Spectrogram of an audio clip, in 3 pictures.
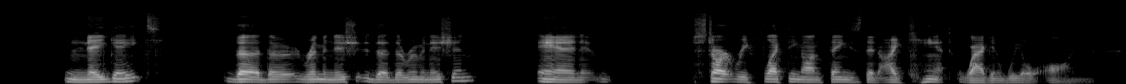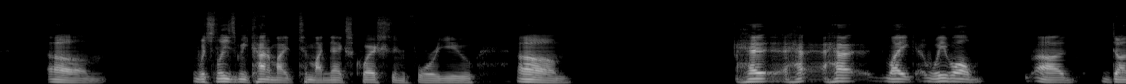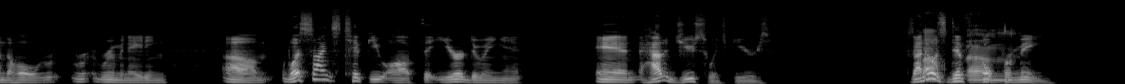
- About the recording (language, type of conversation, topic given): English, unstructured, How can you make time for reflection without it turning into rumination?
- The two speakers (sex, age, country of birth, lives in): male, 25-29, United States, United States; male, 45-49, United States, United States
- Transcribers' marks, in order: none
